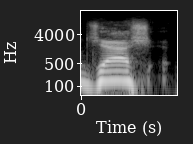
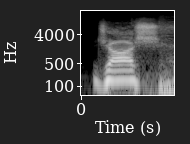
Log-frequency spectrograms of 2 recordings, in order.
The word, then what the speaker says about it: Yosh: Left tackle, Josh. Yosh. Starts with a Y.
